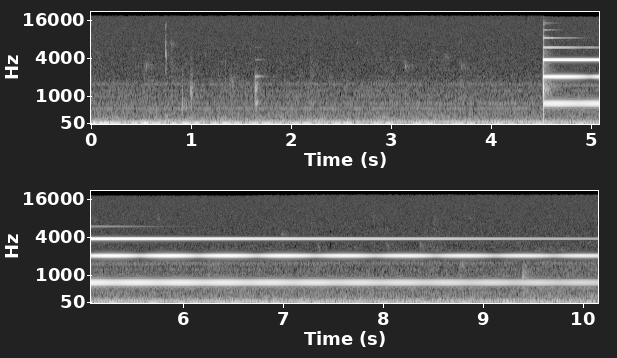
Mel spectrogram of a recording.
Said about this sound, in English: I invite you to join me in sealing this meditation with the sound of the bell.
